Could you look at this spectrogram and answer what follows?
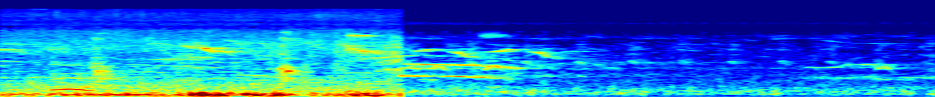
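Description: Birds calling and chirping outdoors over a low rumble. About two seconds in the rumble cuts off and the sound drops quieter, leaving short sliding chirps and calls.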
